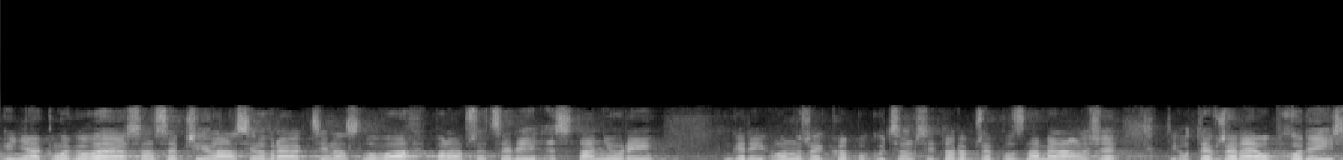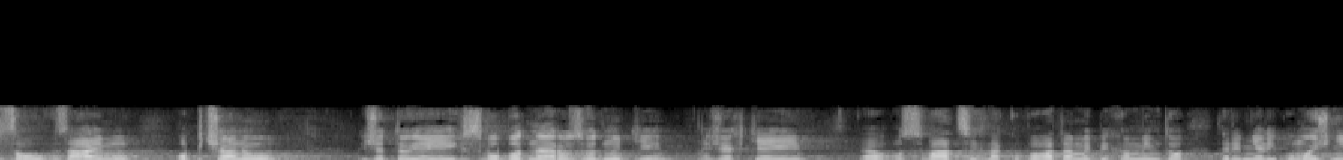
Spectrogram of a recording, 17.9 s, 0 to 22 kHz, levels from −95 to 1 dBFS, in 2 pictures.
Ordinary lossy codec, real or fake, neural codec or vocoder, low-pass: MP3, 48 kbps; fake; vocoder, 44.1 kHz, 128 mel bands every 512 samples, BigVGAN v2; 7.2 kHz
